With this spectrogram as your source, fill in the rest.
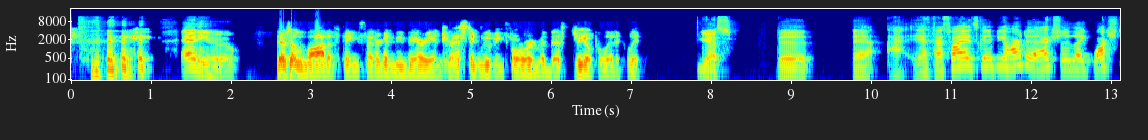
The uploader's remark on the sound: We also discover that Zoom only does the first 40 minutes of a video conversation for free which is why this episode is brief (LOL).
